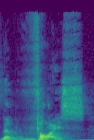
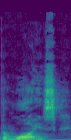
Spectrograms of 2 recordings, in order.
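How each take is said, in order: First: The word begins with a v sound. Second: The word begins with a w sound. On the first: The speaker calls it right. "It's the voice" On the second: The speaker calls it wrong. "No, it's not the voice"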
